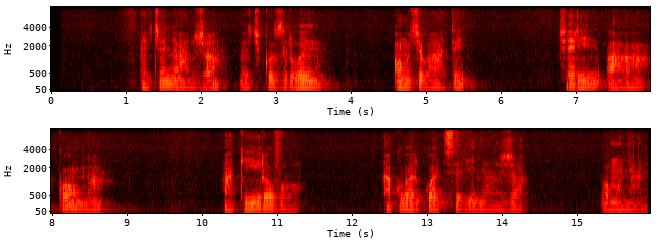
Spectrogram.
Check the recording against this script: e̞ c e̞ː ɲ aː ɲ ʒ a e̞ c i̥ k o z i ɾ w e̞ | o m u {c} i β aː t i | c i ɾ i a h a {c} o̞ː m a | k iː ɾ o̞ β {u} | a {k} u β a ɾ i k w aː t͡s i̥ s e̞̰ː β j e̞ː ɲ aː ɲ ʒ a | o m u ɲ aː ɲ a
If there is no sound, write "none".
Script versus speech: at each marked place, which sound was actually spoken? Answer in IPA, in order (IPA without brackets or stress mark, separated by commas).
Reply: c, k, o, k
